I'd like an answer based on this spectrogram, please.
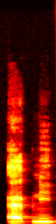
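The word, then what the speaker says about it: halfpenny: एफ केवल एक word में साइलेंट होता है। हैपनी। ठीक है ना? हैपनी। हैपनी में जो है ना वो एफ साइलेंट होता है। यहां पे ये लिखा हुआ है हाफ पेनी लिखा हुआ है। लेकिन ये हैपनी होगा।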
